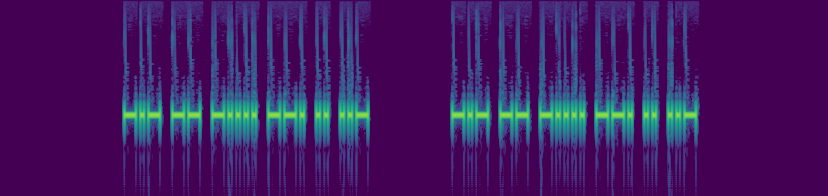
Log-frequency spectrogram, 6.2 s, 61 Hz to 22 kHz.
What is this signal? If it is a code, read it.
Morse code, heard as a keyed tone, about 40 wpm, 700 Hz. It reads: KM6GIU KM6GIU
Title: USA Call Signs - 6 Characters - Repeated 2x - 40wpm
